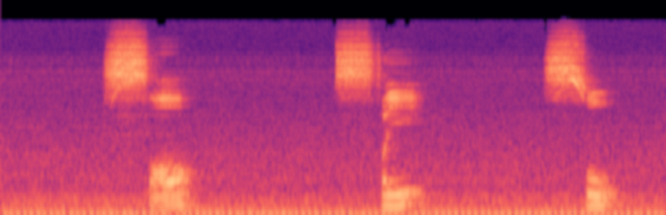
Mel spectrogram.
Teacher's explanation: Ini gigi seri bawah, dinding bagian dalamnya tapi bagian bawahnya itu ditempelkan ya, atau ujung lidahnya condong ke situ ya. Kemudian suaranya dikeluarkan dari celah kecil antara gigi seri atas dan gigi seri bawah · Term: huruf shad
